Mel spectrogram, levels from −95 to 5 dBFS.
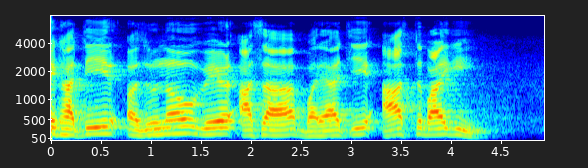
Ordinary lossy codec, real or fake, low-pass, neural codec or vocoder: none; real; none; none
